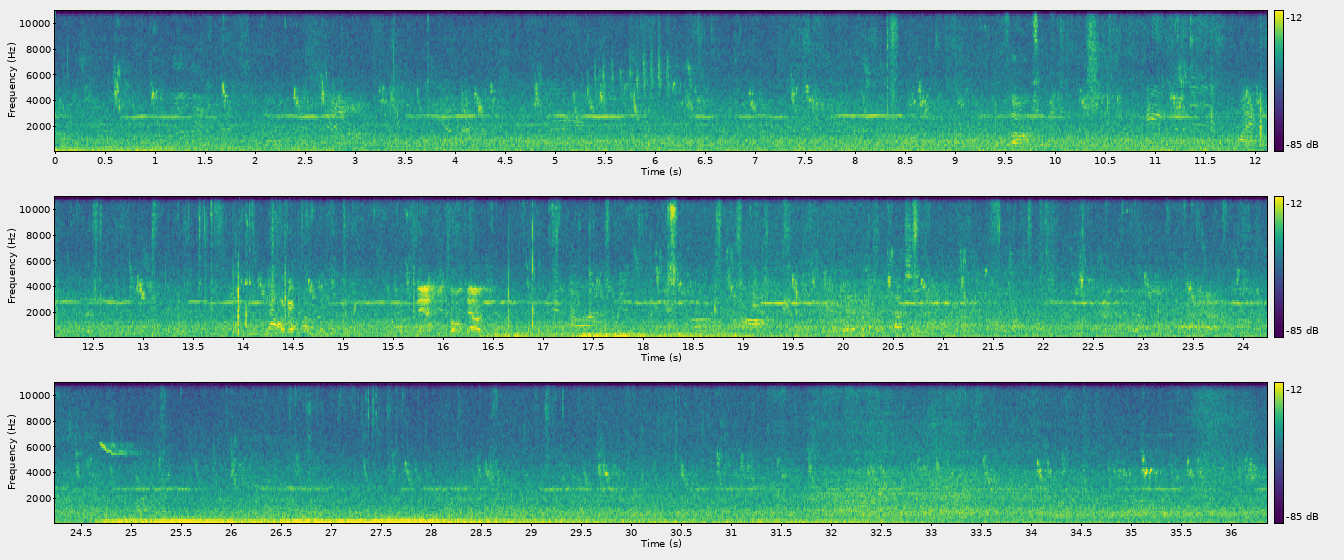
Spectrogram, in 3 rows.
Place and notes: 碧潭, Xindian Dist., New Taipei City - Thunder and birds
Sitting on the embankment side, Viaduct below, Thunder
Zoom H2n MS+ XY
28 July, ~15:00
